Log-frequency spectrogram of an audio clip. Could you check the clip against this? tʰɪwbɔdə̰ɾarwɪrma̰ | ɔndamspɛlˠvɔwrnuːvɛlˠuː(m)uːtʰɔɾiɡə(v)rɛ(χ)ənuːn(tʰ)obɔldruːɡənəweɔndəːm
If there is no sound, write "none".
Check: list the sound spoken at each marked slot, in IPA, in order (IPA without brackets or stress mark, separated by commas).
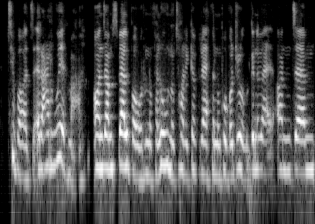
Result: n, v, θ, pʰ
